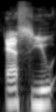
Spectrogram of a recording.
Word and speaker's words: Sufganiyot: But there is a word I don't know how to pronounce it. That's why I did not say it. Sufganiyot. Yeah, okay. Yeah. Yeah, it's Sufganiyot.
